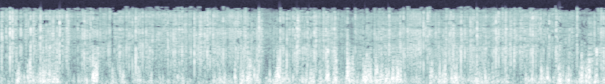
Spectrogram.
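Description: Wind buffeting the microphone: a low, uneven rush that swells and drops in irregular gusts.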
